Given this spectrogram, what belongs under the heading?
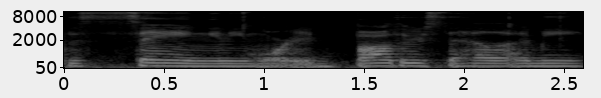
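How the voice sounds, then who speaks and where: With an American accent, a woman speaks in a very deep, low pitch marked by vocal fry. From Indiana and Savannah, Georgia (US). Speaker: vlogger. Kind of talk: personal vlog monologue. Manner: mumbles sometimes; emphatic, repetitive.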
